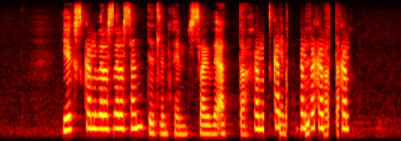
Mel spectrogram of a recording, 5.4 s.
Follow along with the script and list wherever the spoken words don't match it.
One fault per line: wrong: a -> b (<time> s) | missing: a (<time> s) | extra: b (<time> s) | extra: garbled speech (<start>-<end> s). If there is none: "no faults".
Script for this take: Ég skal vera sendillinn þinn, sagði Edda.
extra: vera (1.6 s)
extra: garbled speech (3.4-4.7 s)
